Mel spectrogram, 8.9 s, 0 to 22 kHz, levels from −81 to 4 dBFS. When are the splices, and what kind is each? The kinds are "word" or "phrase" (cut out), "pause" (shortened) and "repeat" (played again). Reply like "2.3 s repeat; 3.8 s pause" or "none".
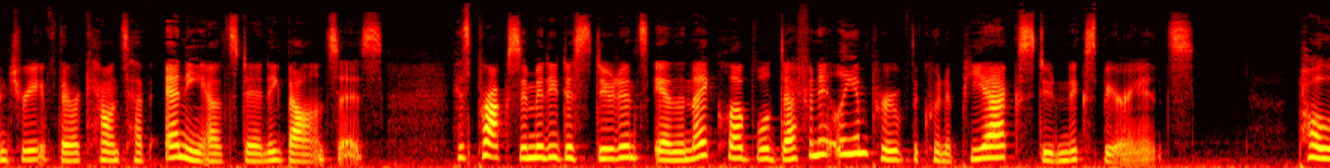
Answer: none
